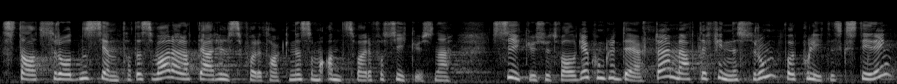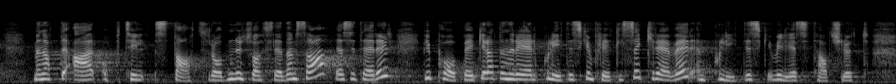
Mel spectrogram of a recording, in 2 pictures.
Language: Norwegian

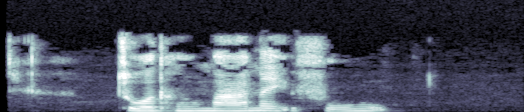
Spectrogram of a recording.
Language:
Chinese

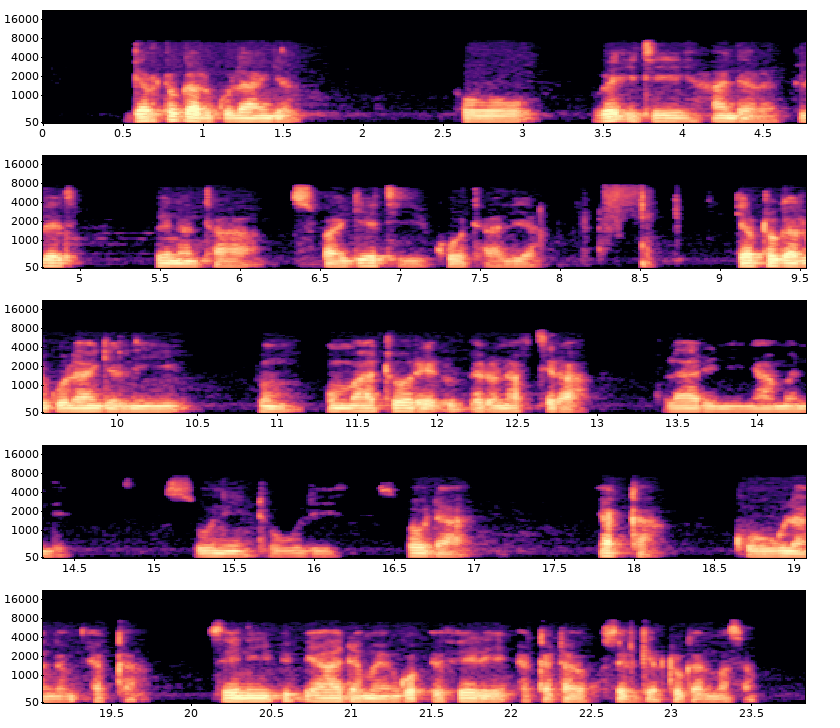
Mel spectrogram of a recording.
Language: Fula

